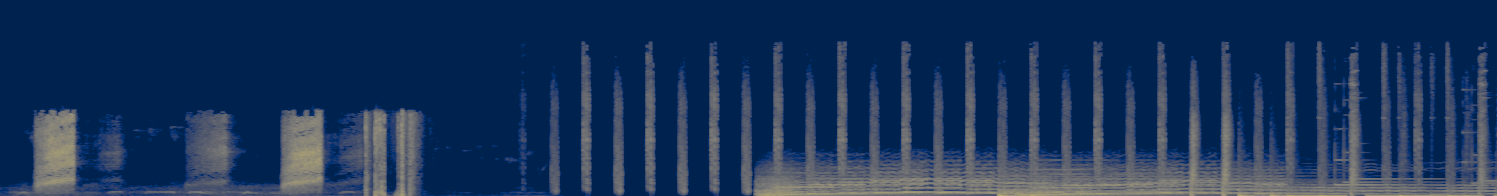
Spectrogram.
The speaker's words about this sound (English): For now, here's what it sounds like when two barn owls discover a hidden camera that is spying on them, get very angry about it, and destroy the camera.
